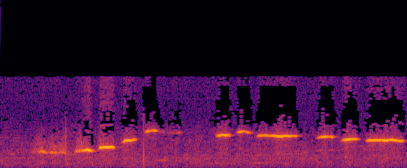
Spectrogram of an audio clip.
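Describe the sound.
Someone whistles an old tune a little after midnight, a slow, wandering melody rising step by step and then holding long, steady notes, clear against a faint low rumble of background noise, with no talking.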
